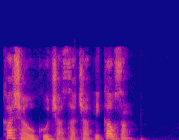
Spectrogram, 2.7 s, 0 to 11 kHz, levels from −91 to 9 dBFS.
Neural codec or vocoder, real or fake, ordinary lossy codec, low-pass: codec, 16 kHz, 6 kbps, DAC; fake; AAC, 32 kbps; 7.2 kHz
